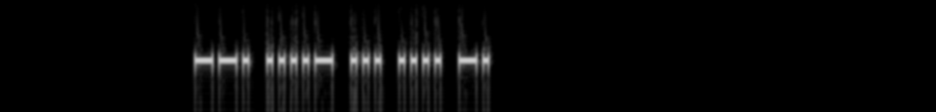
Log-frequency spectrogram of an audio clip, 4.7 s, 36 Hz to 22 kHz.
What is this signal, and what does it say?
Morse code, heard as a keyed tone, about 40 wpm, 700 Hz. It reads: G4SHN
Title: DXCC-100 Call Signs - 5 Characters - Repeated 2x - 40wpm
